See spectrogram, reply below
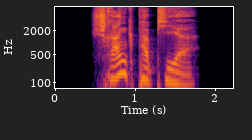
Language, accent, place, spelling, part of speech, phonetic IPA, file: German, Germany, Berlin, Schrankpapier, noun, [ˈʃʁaŋkpaˌpiːɐ̯], De-Schrankpapier.ogg
- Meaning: lining paper, shelf paper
